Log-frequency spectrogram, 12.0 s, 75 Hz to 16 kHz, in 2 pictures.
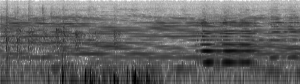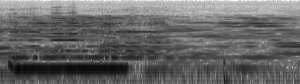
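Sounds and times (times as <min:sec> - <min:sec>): faint buzzing drone: 0:06.1 - 0:09.4.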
